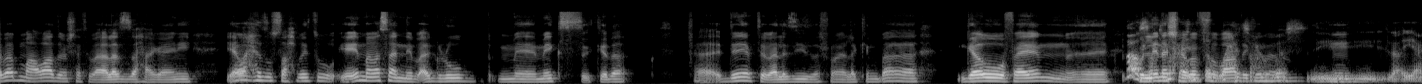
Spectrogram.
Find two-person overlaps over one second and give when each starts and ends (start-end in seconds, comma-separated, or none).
11.2-13.6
